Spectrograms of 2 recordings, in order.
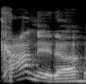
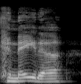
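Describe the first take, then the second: First: The name sounds like the country Canada. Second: The name does not sound like Canada. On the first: This is the dubbed version of the name. "I'm like the country" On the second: This is the familiar version of the name. "I know it as Kaneda"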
